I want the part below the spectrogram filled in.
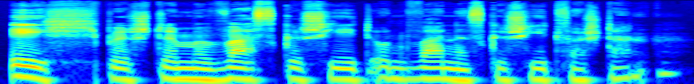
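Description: A woman's voice: a bass voice, flat delivery, measured pace, breathy edge, dry recording, studio quality, full character voice. A woman reading the lines of a dominant, commanding man in curt, bossy orders, in an audiobook.

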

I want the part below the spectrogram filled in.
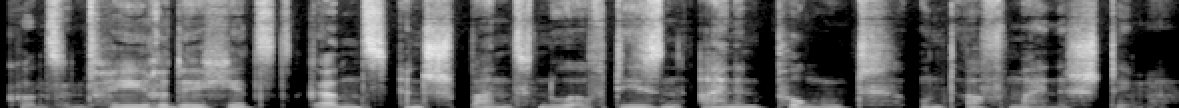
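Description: Woman voicing a male hypnotist, smooth and persuasive, low-pitched, breathy, hushed coaxing delivery. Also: fairly even intonation, dry recording, studio quality, exaggerated voice. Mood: hypnotic soothing. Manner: slow, soft and coaxing, often near a whisper.

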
